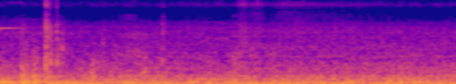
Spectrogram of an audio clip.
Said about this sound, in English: Keep the car running.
